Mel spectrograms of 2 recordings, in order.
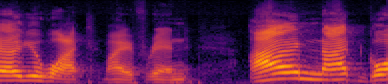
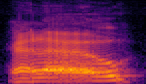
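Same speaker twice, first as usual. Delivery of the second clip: a lower, put-on gruff growl; mock growl; 7 semitones lower than usual. Scrooge faking his old growl at Bob. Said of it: "I growled in my accustomed voice".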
